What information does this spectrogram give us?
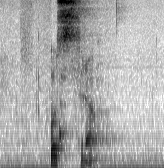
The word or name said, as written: أسرة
